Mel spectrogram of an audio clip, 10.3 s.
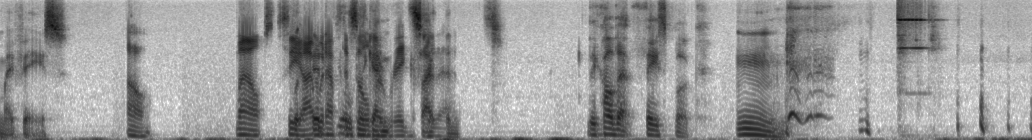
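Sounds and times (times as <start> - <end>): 
speech: 0.0 - 0.7, 1.3 - 1.6, 2.4 - 5.1, 5.9 - 8.8
small bell being dinged: 9.0 - 9.5.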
